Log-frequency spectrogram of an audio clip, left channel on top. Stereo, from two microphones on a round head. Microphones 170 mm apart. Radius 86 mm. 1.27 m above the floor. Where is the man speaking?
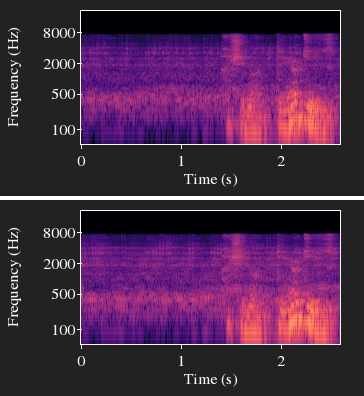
60° left (ahead or behind), 1.7 m.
